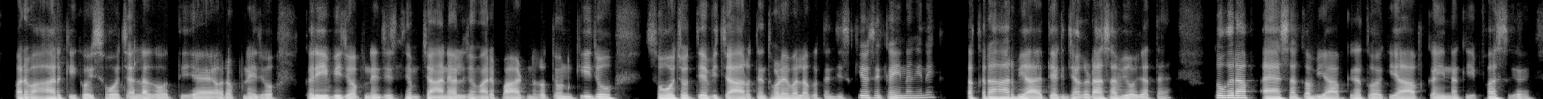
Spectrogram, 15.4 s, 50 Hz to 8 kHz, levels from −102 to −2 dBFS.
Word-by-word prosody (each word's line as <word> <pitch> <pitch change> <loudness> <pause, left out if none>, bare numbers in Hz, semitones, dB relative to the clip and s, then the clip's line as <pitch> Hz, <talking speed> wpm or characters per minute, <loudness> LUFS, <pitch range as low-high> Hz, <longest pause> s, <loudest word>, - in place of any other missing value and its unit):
परिवार 115 +2 +2
की 125 -1 -5
कोई 110 -2 0
सोच 110 0 -2
अलग 105 +1 0
होती 100 +1 -5
है 100 -1 -1
और 100 - -2
अपने 110 +2 -3
जो 110 0 -2 0.3
करीबी 120 -2 +5
जो 115 -1 +2
अपने 110 0 -1
जिससे 110 +3 -4
हम 110 - -2
चाहने 105 +1 +2
वाले 110 -1 +1
जो 110 - -2
हमारे 105 0 -1
पार्टनर 100 +3 0
होते 100 +3 -6
हैं, 120 - +2
उनकी 135 +3 -1
जो 135 -1 +3 0.3
सोच 125 0 +3
होती 125 +1 +1
है 120 - +5
विचार 110 -1 +1
होते 120 +2 -4
हैं, 115 - -1
थोड़े 125 0 +4
ब 125 - +1
अलग 115 -2 +1
होते 125 +4 -9
हैं 130 - -6
जिसकी 140 +4 -8
वजह 160 - 0
से - - -6
कहीं 145 +2 -1
न 165 0 -5
कहीं 165 +1 -10
ना 195 - -11
एक 200 - -19 0.3
तकरार 135 +1 +3
भी 135 - +4
आ 110 -3 +5
जाती 105 +2 -1
है, 115 - 0
एक 110 - -6
झगड़ा-सा 115 +5 +1
भी 120 - +1
हो 105 -3 +2
जाता 120 +7 -4
है। 145 - -11 0.4
तो 175 - +1
अगर 175 0 +3
आप 170 0 +1
ऐसा 130 +3 +3
कभी 125 -1 +2
आपके 125 +3 -4
साथ 120 +1 -1
हुआ 110 - 0
है 105 - -1
कि 115 +1 -5
आप 105 -1 0
कहीं 110 +1 -1
न 110 0 -1
कहीं 115 -3 -11
फँस 130 -1 +2
गए 110 0 -5
115 Hz, 270 wpm, -22 LUFS, 110-130 Hz, 0.4 s, करीबी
